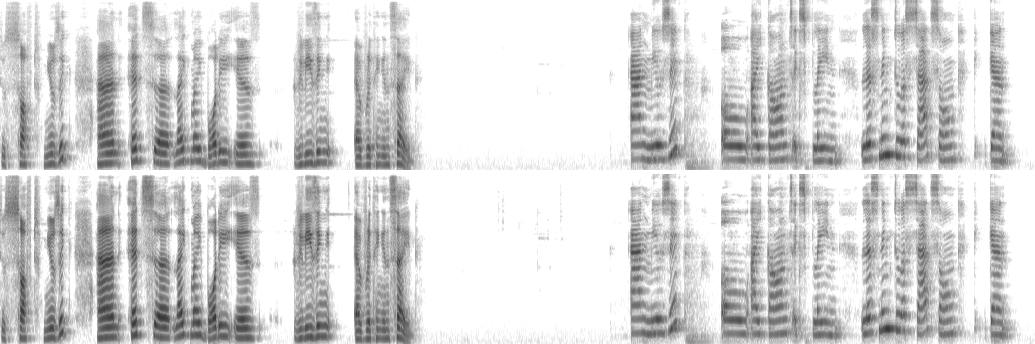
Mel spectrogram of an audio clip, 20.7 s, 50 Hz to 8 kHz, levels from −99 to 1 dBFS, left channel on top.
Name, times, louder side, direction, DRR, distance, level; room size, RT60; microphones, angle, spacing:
voice 1, 0.0-1.3 1.5-5.1 5.9-6.6 7.1-8.2, right 5 dB, 70° right, 0.5 m, -30 dB
voice 2, 12.6-13.9 14.4-16.8 17.2-19.3 19.8-20.1, right 1 dB, 5° right, 1.1 m, -35 dB
15.5 x 5.3 x 7.2 m
head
